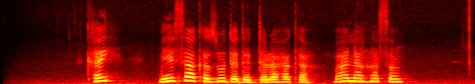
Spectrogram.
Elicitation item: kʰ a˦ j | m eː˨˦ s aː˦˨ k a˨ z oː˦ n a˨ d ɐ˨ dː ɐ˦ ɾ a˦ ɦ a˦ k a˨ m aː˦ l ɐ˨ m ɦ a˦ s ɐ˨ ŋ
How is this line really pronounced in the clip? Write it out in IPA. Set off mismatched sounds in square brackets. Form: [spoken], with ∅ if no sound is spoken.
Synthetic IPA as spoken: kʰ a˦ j | m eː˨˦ s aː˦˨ k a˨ z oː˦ [d] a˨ d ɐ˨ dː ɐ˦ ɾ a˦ ɦ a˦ k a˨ m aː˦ l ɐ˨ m ɦ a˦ s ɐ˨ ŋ

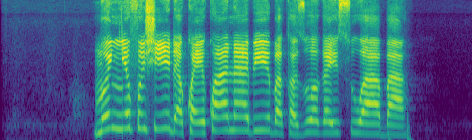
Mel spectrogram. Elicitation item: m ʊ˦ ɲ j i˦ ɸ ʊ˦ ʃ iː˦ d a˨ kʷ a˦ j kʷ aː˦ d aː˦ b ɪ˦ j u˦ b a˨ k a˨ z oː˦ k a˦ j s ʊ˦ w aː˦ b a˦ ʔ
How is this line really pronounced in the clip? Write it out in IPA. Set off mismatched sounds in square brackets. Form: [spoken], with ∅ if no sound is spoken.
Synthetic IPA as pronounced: m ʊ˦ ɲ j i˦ ɸ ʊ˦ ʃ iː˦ d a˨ kʷ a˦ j kʷ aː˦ [n] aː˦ b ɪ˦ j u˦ b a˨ k a˨ z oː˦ [ɡ] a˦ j s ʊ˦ w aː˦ b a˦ ʔ

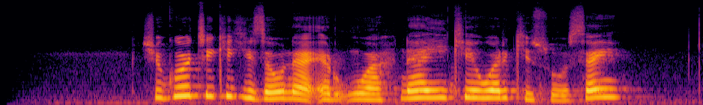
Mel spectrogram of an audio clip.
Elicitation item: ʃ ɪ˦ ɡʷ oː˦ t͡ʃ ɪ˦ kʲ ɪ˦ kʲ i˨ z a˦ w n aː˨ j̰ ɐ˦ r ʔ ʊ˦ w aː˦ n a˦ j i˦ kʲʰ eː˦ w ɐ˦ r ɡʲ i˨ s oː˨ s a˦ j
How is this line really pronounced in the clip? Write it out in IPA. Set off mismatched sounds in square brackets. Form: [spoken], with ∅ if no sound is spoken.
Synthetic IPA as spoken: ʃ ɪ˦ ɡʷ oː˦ t͡ʃ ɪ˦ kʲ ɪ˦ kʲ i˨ z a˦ w n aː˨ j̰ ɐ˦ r ʔ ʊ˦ w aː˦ n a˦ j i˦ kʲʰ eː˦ w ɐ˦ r [kʲ] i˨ s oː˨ s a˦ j

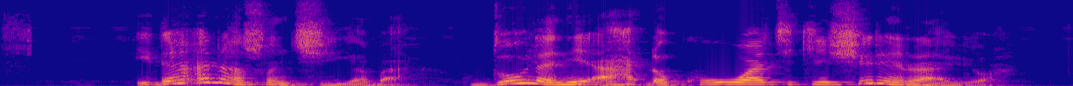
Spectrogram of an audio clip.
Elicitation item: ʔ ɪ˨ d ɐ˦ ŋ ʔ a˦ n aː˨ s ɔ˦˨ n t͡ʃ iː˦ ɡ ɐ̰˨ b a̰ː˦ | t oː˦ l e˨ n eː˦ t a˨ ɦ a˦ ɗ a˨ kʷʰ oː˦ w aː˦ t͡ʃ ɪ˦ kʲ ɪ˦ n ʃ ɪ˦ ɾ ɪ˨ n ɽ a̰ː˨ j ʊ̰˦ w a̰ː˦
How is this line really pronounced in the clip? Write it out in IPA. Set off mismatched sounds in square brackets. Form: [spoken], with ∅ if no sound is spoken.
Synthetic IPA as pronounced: ʔ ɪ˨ d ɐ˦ ŋ ʔ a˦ n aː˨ s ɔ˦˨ n t͡ʃ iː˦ ɡ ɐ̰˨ b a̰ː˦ | [d] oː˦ l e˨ n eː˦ [ʔ] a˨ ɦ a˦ ɗ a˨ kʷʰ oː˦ w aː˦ t͡ʃ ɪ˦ kʲ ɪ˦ n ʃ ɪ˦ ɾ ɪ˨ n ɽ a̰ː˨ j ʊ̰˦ w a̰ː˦

